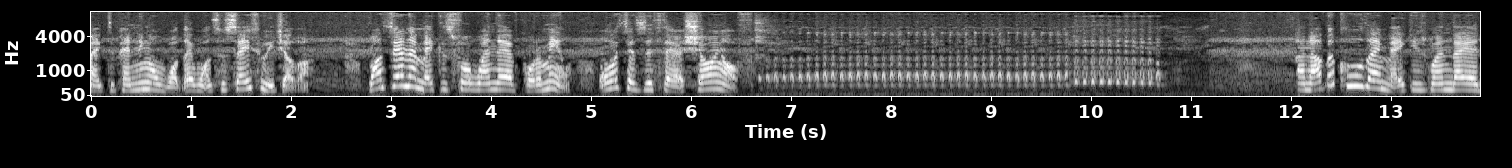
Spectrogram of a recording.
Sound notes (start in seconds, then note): 9.0 kookaburra making sound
